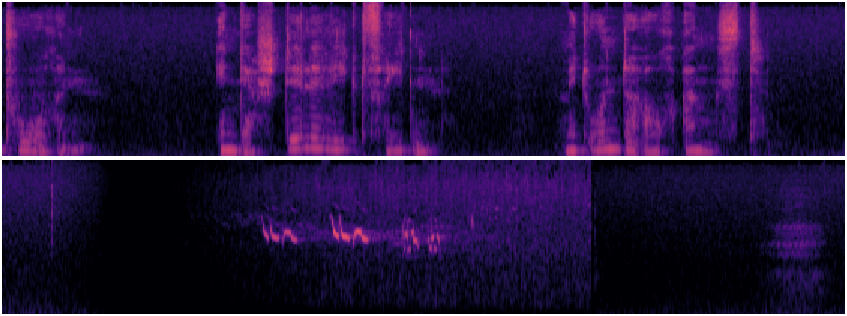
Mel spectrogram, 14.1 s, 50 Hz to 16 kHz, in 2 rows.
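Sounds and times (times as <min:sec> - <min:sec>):
speech: 0:00.0 - 0:00.8, 0:01.8 - 0:03.7, 0:04.7 - 0:06.4
soft hiss: 0:00.0 - 0:14.0
lone bird singing bright chirps and whistles at dawn: 0:08.6 - 0:11.9.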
